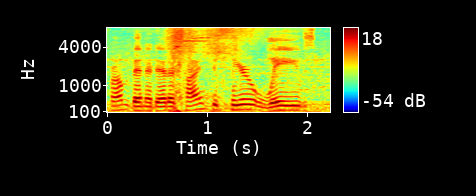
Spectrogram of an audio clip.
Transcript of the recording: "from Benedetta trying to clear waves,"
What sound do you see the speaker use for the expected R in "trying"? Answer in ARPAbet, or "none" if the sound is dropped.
none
